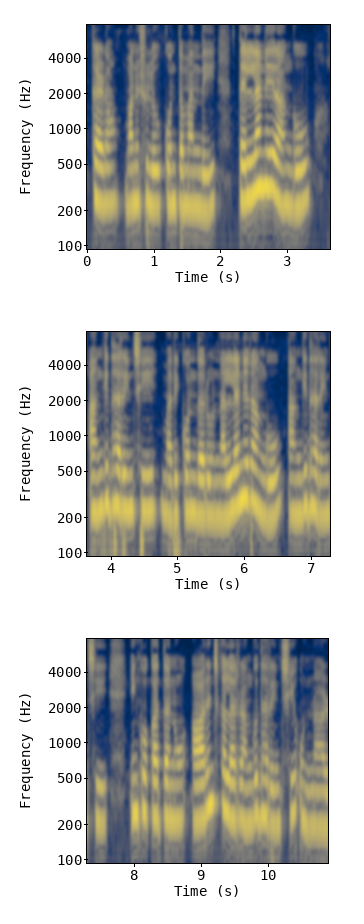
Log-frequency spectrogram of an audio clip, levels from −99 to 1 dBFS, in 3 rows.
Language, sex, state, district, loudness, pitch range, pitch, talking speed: Telugu, female, Telangana, Komaram Bheem, -16 LUFS, 220-245 Hz, 230 Hz, 100 wpm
